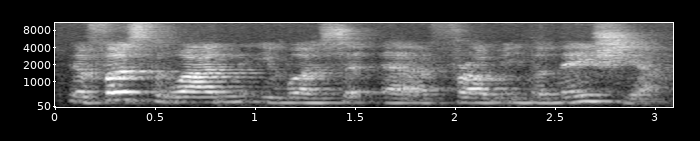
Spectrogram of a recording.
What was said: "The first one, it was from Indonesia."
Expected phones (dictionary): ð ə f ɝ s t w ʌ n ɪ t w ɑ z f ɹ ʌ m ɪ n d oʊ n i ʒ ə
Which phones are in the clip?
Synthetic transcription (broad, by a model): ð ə f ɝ s t w ʌ n ɪ t w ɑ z f ɹ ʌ m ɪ n d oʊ n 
